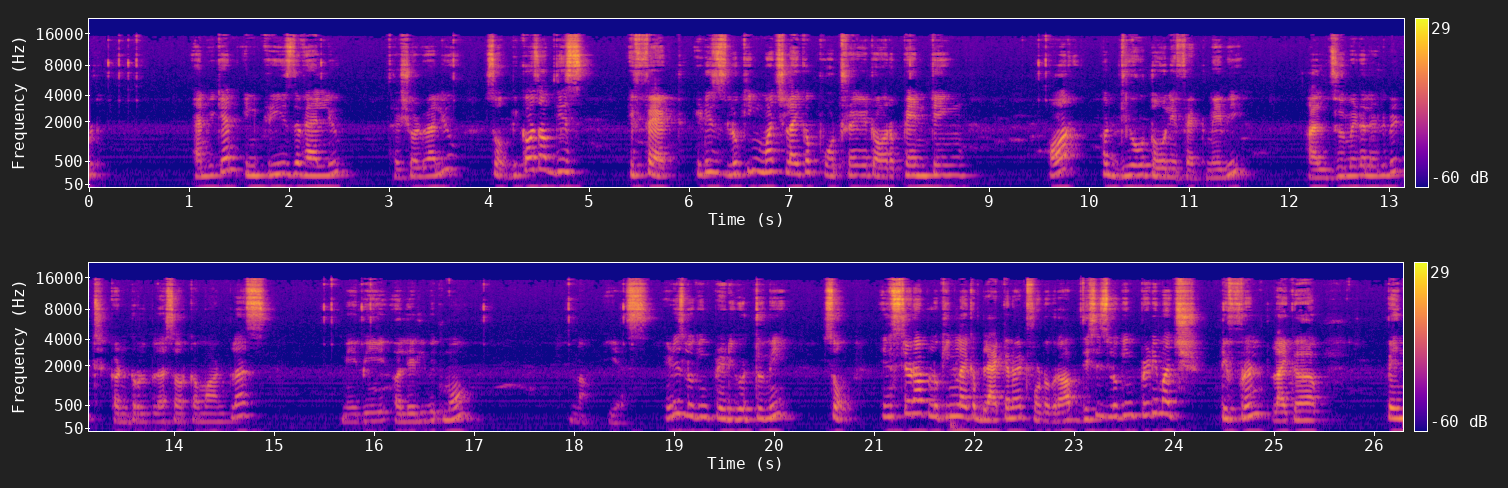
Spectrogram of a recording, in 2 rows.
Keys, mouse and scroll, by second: 0.3-6.5 drag, 6.5-9.6 drag, 12.8 click, 13.5 ctrl+=, 15.6-18.6 drag.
